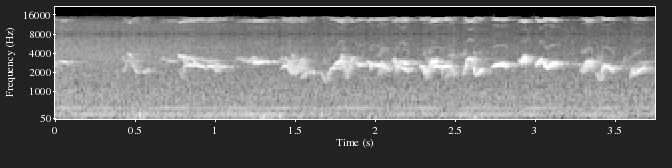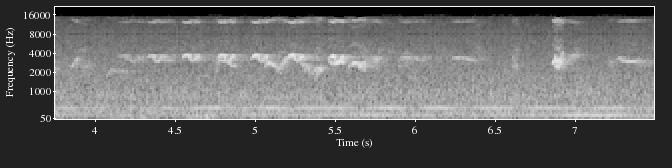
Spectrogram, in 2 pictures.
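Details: Red-billed leiothrix, a specified invasive alien species, recorded at Mount Kanuki in Numazu, Shizuoka, Japan: a rapid warbling run of slurred, up-and-down notes in the middle of the clip, then quieter scattered chirps, with a steady low hum throughout.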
